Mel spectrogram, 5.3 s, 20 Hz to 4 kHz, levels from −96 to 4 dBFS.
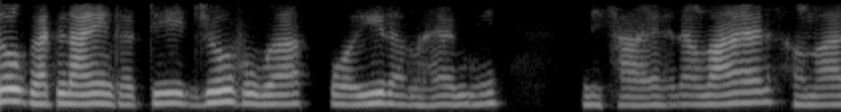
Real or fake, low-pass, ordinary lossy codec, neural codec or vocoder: fake; 3.6 kHz; none; codec, 16 kHz, 1.1 kbps, Voila-Tokenizer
